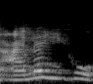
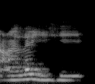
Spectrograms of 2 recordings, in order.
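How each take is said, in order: First: The word ends with a 'u' vowel. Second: The word ends with an 'i' vowel. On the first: The speaker calls it right. "kita baca dengan dhammah huruf ha-nya" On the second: The speaker calls it wrong. "tidak kita baca dengan alaihi"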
